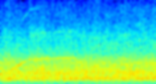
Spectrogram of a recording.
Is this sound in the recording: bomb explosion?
no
